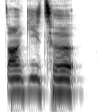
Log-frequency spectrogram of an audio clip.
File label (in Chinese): "tsong1ki3tsheu3", 玉環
